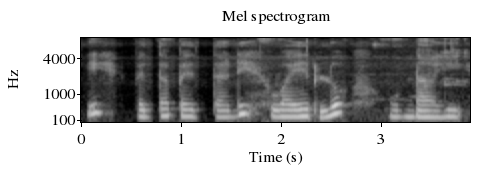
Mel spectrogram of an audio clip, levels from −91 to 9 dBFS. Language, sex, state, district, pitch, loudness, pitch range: Telugu, female, Andhra Pradesh, Annamaya, 190 Hz, -20 LUFS, 185-265 Hz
